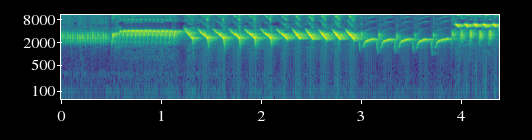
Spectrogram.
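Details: Canary song for young birds learning to sing: a steady buzzy tone, then a run of evenly spaced downslurred notes, lower slurred notes, and a high ringing trill at the end.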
